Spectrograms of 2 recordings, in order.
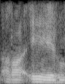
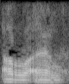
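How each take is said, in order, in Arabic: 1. الثاني وحده مُمالٌ نحو e. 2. كلاهما صوت a مفتوح. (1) "وحيميل الهمزة لوحدها" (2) "بالفتح"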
